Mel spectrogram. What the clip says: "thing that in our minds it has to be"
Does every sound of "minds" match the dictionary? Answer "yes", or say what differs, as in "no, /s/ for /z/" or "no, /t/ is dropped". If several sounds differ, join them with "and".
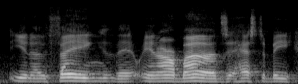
yes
